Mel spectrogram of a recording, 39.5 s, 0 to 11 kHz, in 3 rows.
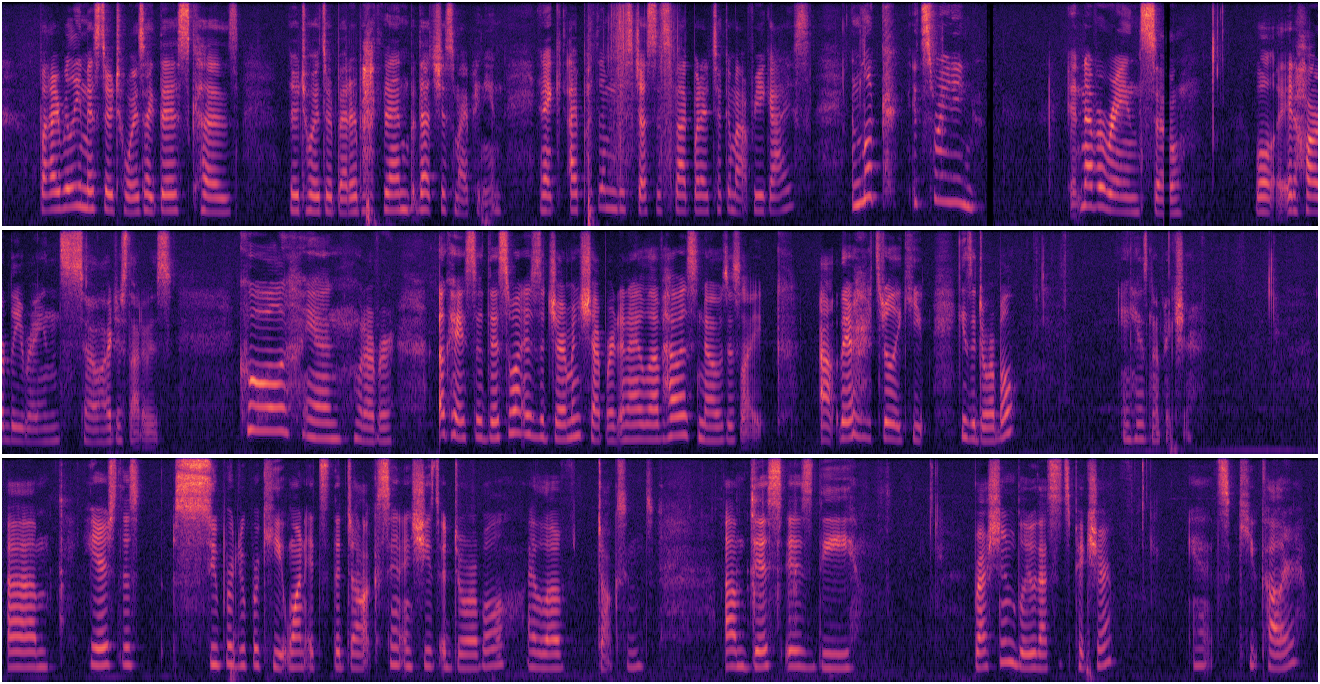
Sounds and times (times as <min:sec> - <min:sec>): Speech: 0:00.4 - 0:09.9, 0:10.6 - 0:14.9, 0:15.6 - 0:23.3, 0:24.3 - 0:25.2, 0:26.4 - 0:32.9, 0:33.6 - 0:35.0, 0:36.0 - 0:37.5, 0:38.2 - 0:39.4.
